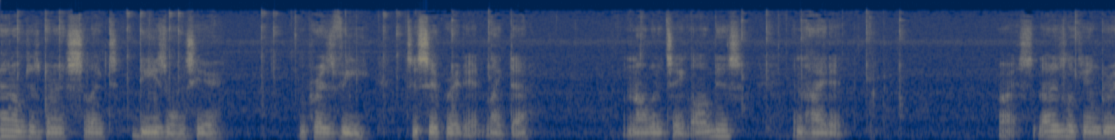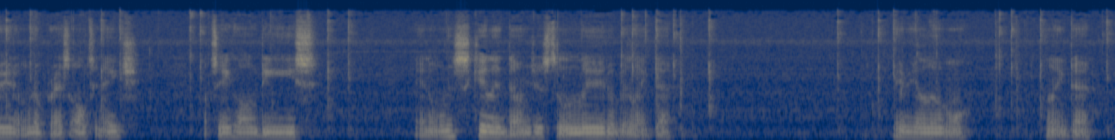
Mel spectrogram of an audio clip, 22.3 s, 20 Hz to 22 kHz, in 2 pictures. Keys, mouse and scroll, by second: 1.3 alt+right click, 1.8 alt+shift+right click, 2.7 alt+shift+right click, 3.6 v, 4.0 right click, 4.6-13.1 middle drag, 6.1 a, 7.0 l, 7.9 h, 8.8 Tab, 8.9 scroll down 1, 10.9 Tab, 11.0 scroll up 2, 12.0 alt+h, 12.6-13.1 scroll up 2, 13.1 right click, 13.9 l, 14.5-16.1 shift+middle drag, 15.5 s, 17.5 shift+click, 17.7-18.2 middle drag, 18.0 Tab, 18.2 scroll down 1, 19.9 Tab, 19.9-22.3 middle drag, 20.4 s, 21.3 shift+click, 21.5 Tab.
